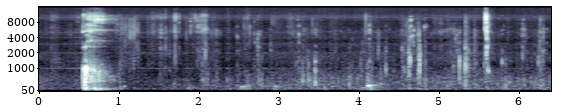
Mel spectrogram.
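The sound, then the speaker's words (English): A sharp crunchy bite into a slice of pizza, followed by several seconds of wet, irregular chewing with soft smacks and crunches, no talking. “I'm so used to I had to train my brain and tongue now to just be happy I can eat pizza.”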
